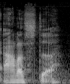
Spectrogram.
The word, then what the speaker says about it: Alistair: My name's actually Alistair, but it's spelt in a ridiculously stupid way.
